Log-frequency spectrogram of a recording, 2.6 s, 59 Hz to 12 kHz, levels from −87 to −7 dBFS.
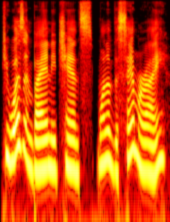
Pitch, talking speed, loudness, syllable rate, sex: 240 Hz, 210 wpm, -18 LUFS, 5.9 syllables/s, female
